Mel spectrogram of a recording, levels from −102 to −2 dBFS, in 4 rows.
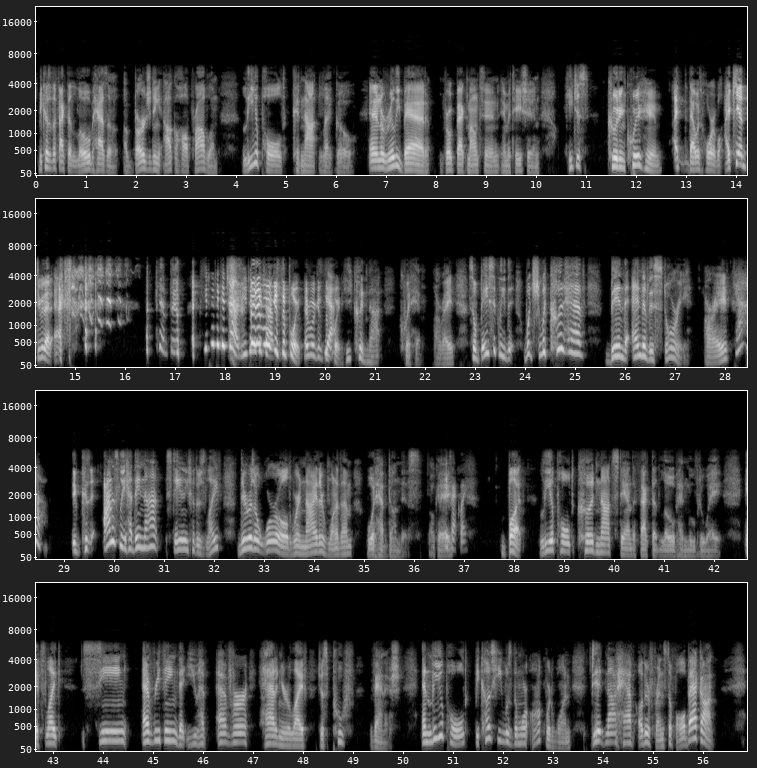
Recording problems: thin; somewhat; fading below 1 kHz
high frequencies cut off; noticeable; nothing above 5.5 kHz

